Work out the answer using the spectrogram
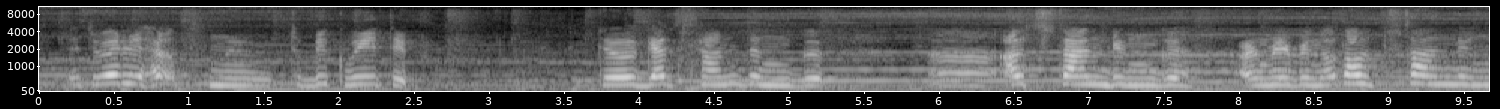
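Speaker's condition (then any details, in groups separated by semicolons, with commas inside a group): Cerebral palsy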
